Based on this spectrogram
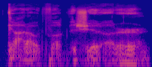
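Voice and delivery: breathy, hushed mock leering; hushed under-the-breath lusting; lustful whisper. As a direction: whisper it like a drooling onlooker. Imagined lustful guy reacting to woman.

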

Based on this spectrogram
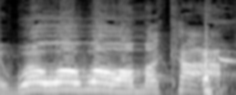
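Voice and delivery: loud, high halt-everyone call; mock alarmed shout. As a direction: break up a fight, hammed up. Acting out stopping a fight.

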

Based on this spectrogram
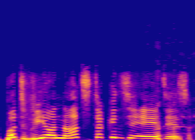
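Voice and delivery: high, indignant mock German accent; hammed-up offended German singer. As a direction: protest in a comic German accent. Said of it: "my only German accent I can do".

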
